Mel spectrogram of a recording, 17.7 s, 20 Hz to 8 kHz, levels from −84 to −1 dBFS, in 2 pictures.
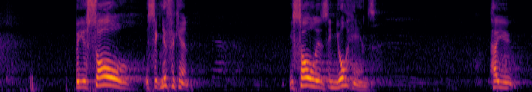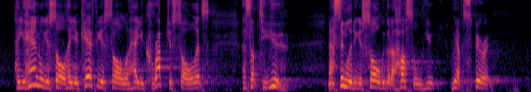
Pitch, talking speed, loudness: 240 Hz, 160 wpm, -30 LUFS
